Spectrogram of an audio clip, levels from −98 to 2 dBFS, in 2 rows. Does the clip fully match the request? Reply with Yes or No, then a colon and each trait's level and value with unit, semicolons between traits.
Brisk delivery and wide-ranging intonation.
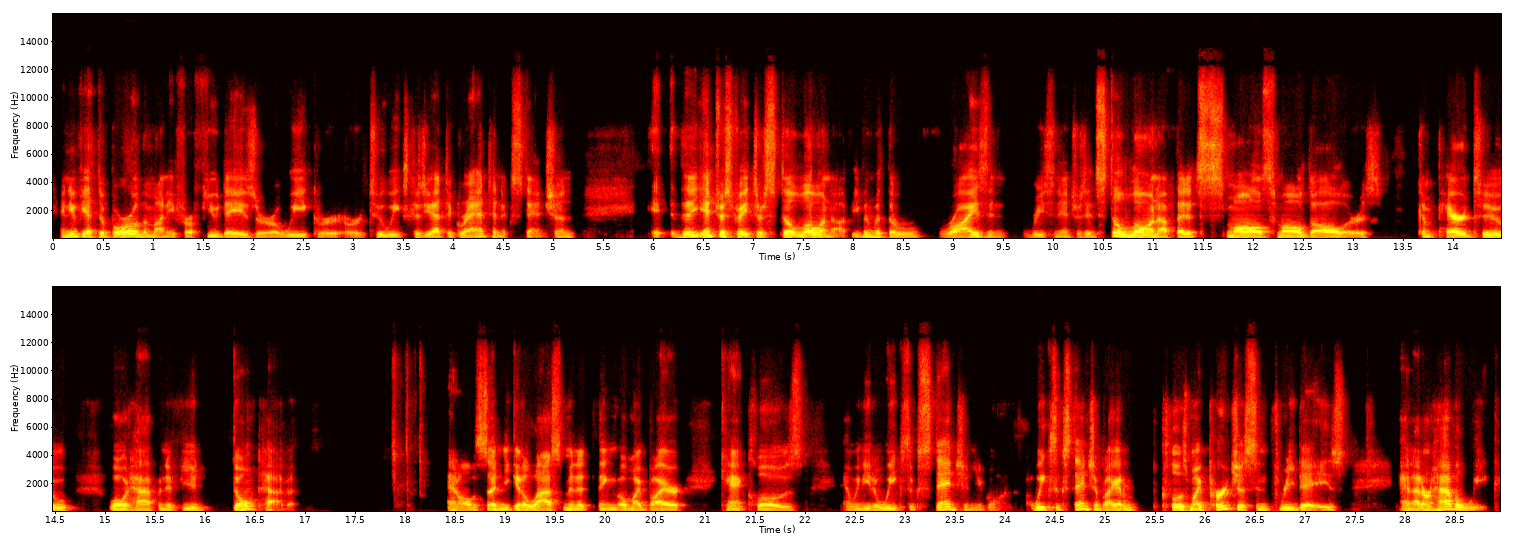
No: fast, 215 wpm; average, 3.2 semitones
